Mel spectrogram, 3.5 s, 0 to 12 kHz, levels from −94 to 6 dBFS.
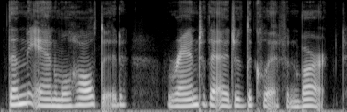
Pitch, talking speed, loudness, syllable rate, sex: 205 Hz, 225 wpm, -17 LUFS, 6.5 syllables/s, female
